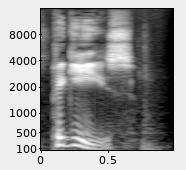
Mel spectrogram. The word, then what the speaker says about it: Pegues: It's Piggies. It's just Piggies. It's like Piggies, but you put the emphasis on the other side. Piggies.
